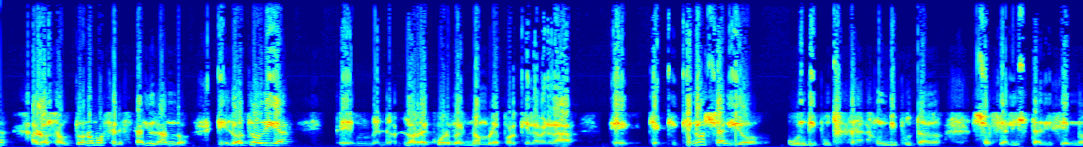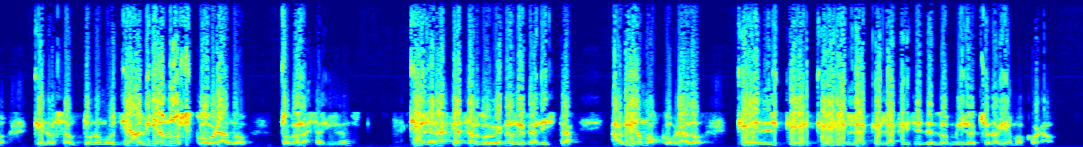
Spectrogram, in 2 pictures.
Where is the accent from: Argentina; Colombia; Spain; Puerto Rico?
Spain; Valencia, Valencian Community; lo de Che, es que soy valenciano, ya sabe que nos llaman los Ches, desde Valencia.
